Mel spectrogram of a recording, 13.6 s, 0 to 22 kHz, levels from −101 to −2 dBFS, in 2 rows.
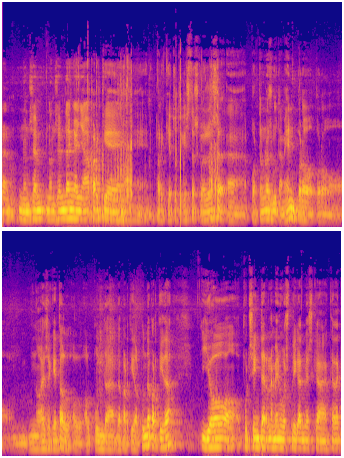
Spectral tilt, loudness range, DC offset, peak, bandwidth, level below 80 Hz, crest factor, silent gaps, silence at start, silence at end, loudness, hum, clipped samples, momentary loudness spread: -6 dB/octave; 5 LU; under 0.1%; 0 dBFS; 11.5 kHz; -46 dBFS; 16 dB; none; 0 s; 0 s; -16 LUFS; none; under 0.1%; 13 LU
